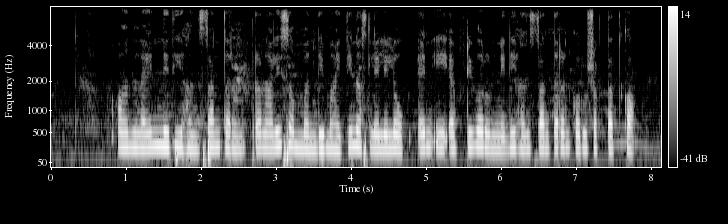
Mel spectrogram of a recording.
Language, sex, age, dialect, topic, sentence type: Marathi, female, 18-24, Standard Marathi, banking, question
